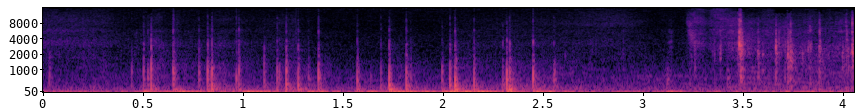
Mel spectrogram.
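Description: Long red nails tap and scratch quickly on the glossy pages of an open 2009 car magazine, and one page turns. Dense, uneven clicks and short scratchy strokes fill the clip, and a brighter rustle near the end marks the page turn.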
